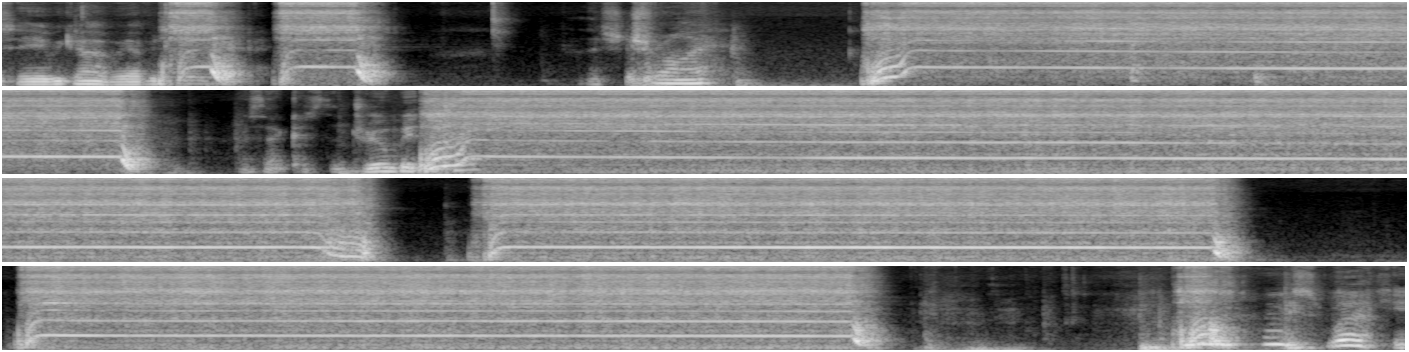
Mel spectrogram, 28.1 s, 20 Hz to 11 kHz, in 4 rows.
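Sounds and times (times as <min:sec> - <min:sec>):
pneumatic drill whine: 0:04.3 - 0:07.8, 0:09.2 - 0:20.4, 0:21.2 - 0:25.6, 0:27.0 - 0:27.3.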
